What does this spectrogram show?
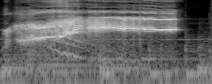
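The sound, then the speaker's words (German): A sustained, high-pitched scream from behind doors, heard from the west and north, rises in pitch and holds for over two seconds with harmonic overtones, then cuts off abruptly, leaving near silence. “hohe Schreie. Aber es passiert noch nichts.”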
